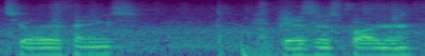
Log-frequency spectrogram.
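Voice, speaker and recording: A man's voice: medium pitch, flat delivery, fairly quick, rough recording. Young man freezing in ice-cold water, music behind. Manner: bro slang, joking. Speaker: agency owner being interviewed. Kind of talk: casual, profane challenge-video chat. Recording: background music.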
